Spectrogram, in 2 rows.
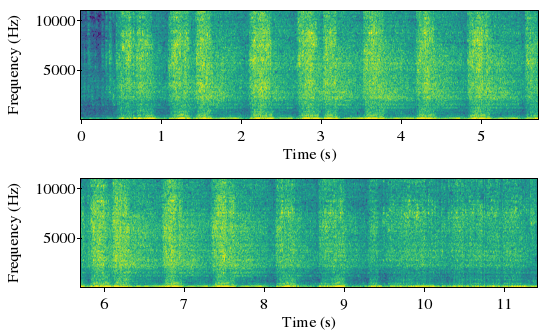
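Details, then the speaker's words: Ford EF XR6 with aftermarket chip tune, cold start, thermo fans on immediately, raw fuel from exhaust; repeated blips with revs rising and dropping unevenly under deep lumpy burble; running very rich. "from my understanding it smells pretty freaking rich right now anyway"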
